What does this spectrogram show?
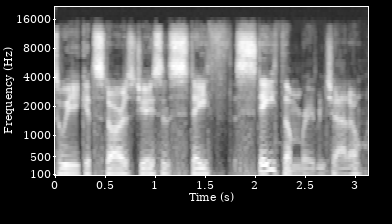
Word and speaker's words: Statham: it Stars Jason stath Statham Raven Shadow how do you say his last name Stratham Stratham there's there's no R in there well I'm I'm saying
